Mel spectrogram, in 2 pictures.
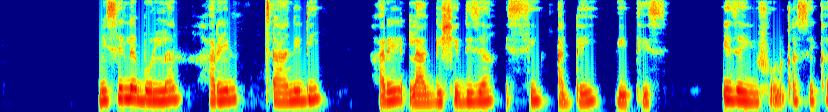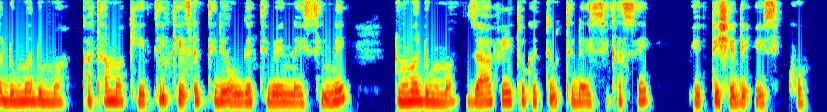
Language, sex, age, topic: Gamo, female, 25-35, government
